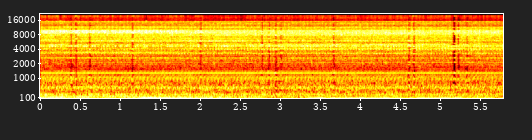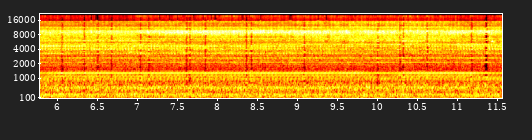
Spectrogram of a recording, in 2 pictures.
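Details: Trane AC condenser installed the previous June, warranty call for fan-only running; after fitting a hard-start capacitor/start relay, steady even hum with constant fan whir, no rattles or cycling; running normally.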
